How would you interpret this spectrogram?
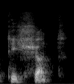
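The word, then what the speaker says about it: Taoiseach: lá se chama o t shot não não me digam não sei como é que aqu se escreve mas escreve-se completamente diferente do modo Como se pronuncia o t shot pediu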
